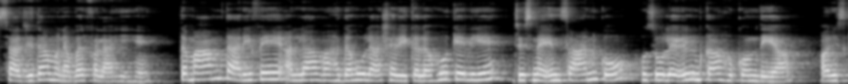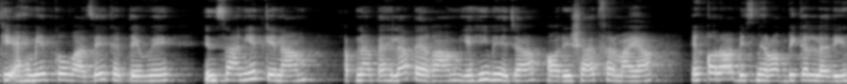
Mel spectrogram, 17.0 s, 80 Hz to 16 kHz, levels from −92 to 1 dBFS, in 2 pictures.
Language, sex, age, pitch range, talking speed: Urdu, female, 30-49, 225-265 Hz, 165 wpm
